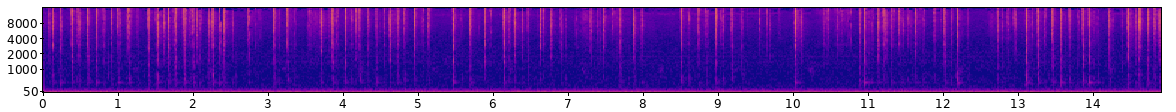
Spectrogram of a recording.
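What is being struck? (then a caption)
Laptop keyboard with plastic keys. Both hands type rapidly with their fingertips on a MacBook Pro keyboard, with low-profile plastic keys set in a solid aluminum body. Quick, irregular clicks with very short decay sound over a steady low hum throughout the clip.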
